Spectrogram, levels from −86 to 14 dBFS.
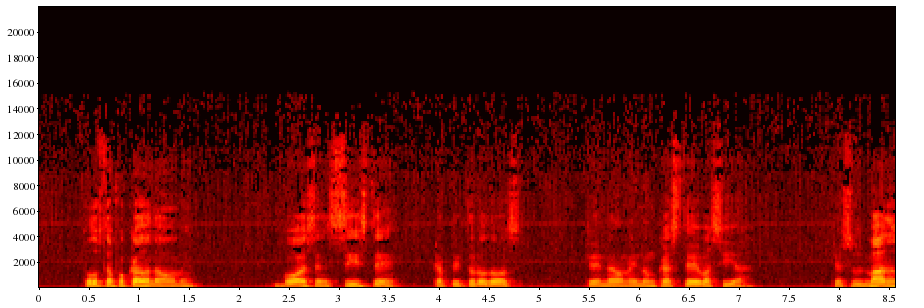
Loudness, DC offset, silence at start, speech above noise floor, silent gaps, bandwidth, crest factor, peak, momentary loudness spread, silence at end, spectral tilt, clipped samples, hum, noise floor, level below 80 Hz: -28 LUFS; under 0.1%; 0.45 s; 28 dB; none; 15.5 kHz; 22 dB; -8 dBFS; 14 LU; 0 s; -5 dB/octave; under 0.1%; none; -55 dBFS; -58 dBFS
